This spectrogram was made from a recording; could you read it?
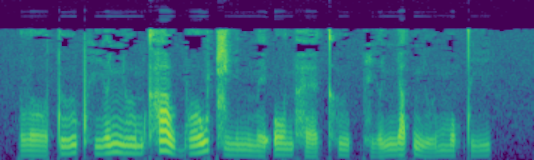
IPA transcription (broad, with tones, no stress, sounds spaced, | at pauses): l ɤː˩ t̪ ɯː˧˥ pʰ i˧˥ ə̯ ɲ ɯː˧ m kʰ a˥˨ w b ɤː˧˥ w t͡ɕ iː˧ n m e˩˧ ʔ oː˧ n h ɛː˩˧ kʰ ɯː˧ p̚ h i˩˧ ə̯ ɲ a˧˥ t̚ ɲ ɯː˩˧ m o˧ p̚ t̪ iː˧˥ k̚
